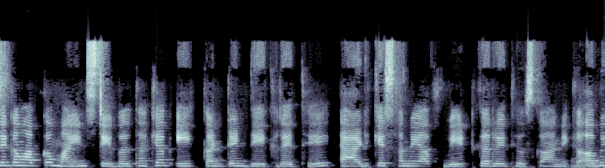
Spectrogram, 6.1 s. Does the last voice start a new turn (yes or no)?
no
